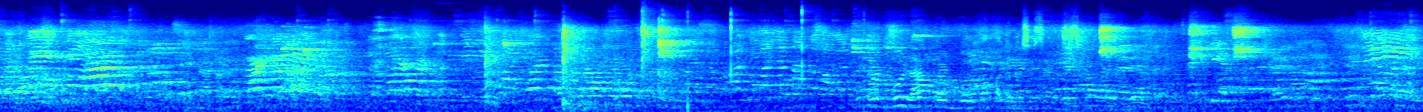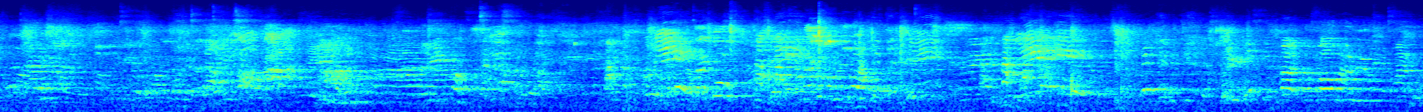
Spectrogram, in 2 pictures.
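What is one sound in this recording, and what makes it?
Young men talk and call out nearby in a room with some echo.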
